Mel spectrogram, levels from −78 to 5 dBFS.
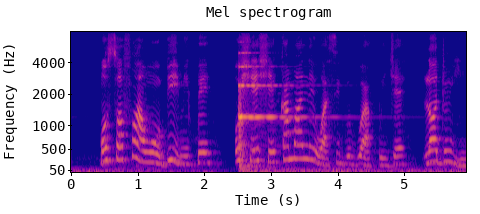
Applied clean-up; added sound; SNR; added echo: none; Piano; 0 dB; none.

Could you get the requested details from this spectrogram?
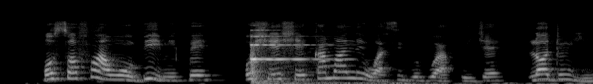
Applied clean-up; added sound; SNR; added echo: classical method Wiener filter.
